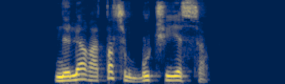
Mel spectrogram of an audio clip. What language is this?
Kabyle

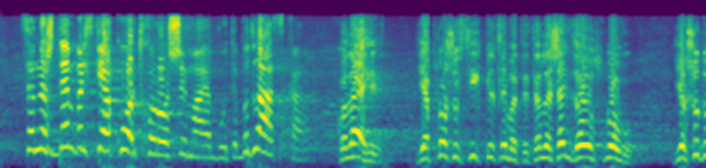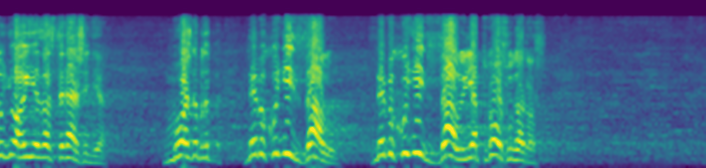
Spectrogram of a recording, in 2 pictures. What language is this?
Ukrainian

